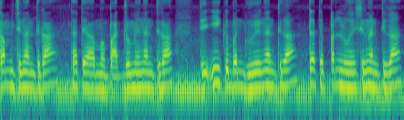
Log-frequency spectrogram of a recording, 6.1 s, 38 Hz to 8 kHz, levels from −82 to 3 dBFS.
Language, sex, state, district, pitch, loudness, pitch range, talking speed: Wancho, male, Arunachal Pradesh, Longding, 165 Hz, -14 LUFS, 155-175 Hz, 195 wpm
